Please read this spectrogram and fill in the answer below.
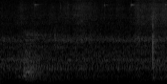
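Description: Near silence: faint rustling of a silk twilly scarf being knotted around a handbag handle, with one light click near the end.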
